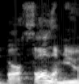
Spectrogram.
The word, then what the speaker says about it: Bartholomew: And so they keep pushing further and further and further and further down the west coast of Africa until Bartholomew is how that's pronounced.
